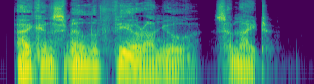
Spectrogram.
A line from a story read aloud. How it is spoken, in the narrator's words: the Red Woman said softly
